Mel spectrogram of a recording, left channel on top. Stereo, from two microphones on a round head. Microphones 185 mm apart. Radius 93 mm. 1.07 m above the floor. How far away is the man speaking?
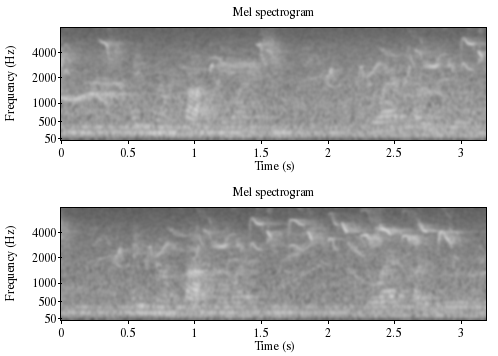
About 7 m.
